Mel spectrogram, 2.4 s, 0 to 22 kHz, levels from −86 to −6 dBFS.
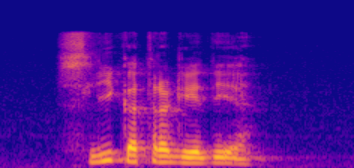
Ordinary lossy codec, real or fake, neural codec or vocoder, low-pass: none; fake; vocoder, 22.05 kHz, 80 mel bands, Vocos; 9.9 kHz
